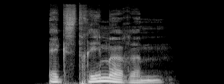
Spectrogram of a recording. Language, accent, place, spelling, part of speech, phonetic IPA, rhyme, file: German, Germany, Berlin, extremerem, adjective, [ɛksˈtʁeːməʁəm], -eːməʁəm, De-extremerem.ogg
- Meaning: strong dative masculine/neuter singular comparative degree of extrem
